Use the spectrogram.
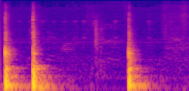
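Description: Three hard knocks of a hand on a wall, two in quick succession and a third after a pause, each a sharp thud with a short ringing decay, loud and close with no talk.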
